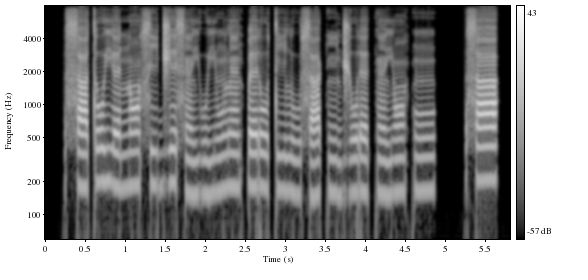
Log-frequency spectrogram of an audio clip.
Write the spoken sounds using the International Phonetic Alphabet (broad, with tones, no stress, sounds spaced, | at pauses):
s a˧ t o˦ j ɛ˧ n ɔ̃˦ s i˦ d͡ʒ e˦˨ s ɛ̃˨ j u˨ j ũ˨˦ l ɛ̃˦ k͡p ɛ˦ ɾ o˦˨ t i˧ l u˨ s a˨˦ k ĩ˧ d͡ʒ o˦ ɾ ɛ˧ k ɛ̃˧ j ɔ̃˦ k ũ˦ | s a˦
